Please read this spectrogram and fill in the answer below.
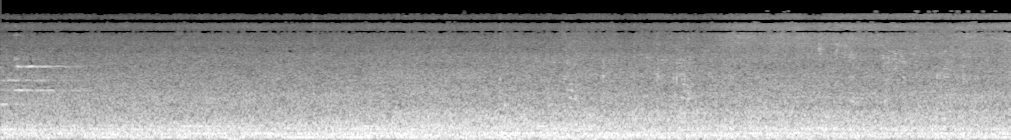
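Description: Busy station platform ambience: a steady low rumble from an electric commuter train standing at the platform, mixed with passengers moving on and off and footsteps. Brief high tones sound right at the start.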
